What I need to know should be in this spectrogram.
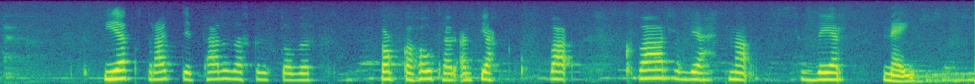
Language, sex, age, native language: Icelandic, female, 18-19, Swedish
